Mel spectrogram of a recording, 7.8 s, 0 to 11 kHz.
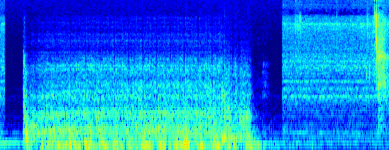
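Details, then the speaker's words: Classic Mini Mark III 998cc, towed in as a crank-no-start with smoking, during a compression test on cylinder 1 with the throttle open: even starter cranking about three beats a second for five seconds; 115 psi; normal cranking compression. "I'm going go ahead and open the throttle and we'll do compression test for cylinder 1"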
